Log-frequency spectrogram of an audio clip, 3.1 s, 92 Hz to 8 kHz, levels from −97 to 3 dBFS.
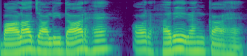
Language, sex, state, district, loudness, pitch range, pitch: Hindi, male, Jharkhand, Ranchi, -17 LUFS, 125-155 Hz, 135 Hz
